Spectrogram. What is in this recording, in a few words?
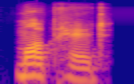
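"mophead", Indian English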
